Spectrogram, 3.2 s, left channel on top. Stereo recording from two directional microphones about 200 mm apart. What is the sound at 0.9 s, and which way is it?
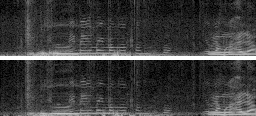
Speech, 55° left (ahead or behind).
